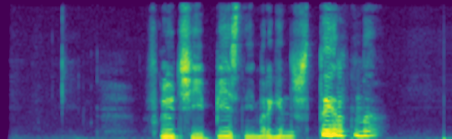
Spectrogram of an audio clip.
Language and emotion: Russian, sad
